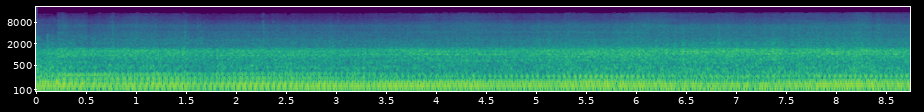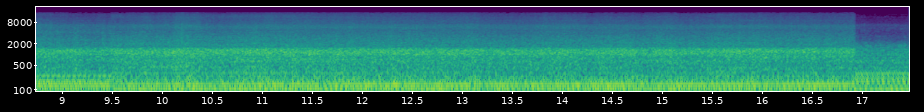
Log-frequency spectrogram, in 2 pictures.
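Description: Turbocharged Subaru WRX flat-four engine in a VW split-window bus, running steadily at cruising speed, heard from inside the cab with road and wind noise. Its tone shifts slightly about halfway through.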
